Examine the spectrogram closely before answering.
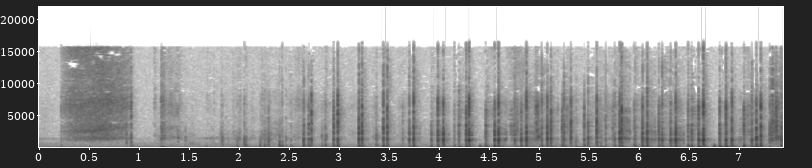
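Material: Card.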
